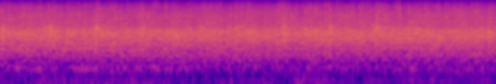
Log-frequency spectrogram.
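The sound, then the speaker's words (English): Applause from a concert audience after an orchestra performance, with the orchestra standing. Thick, continuous clapping holds at a steady loud level throughout, with no distinct voices. “Promenaders cheering, hands in the air as they clap.”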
